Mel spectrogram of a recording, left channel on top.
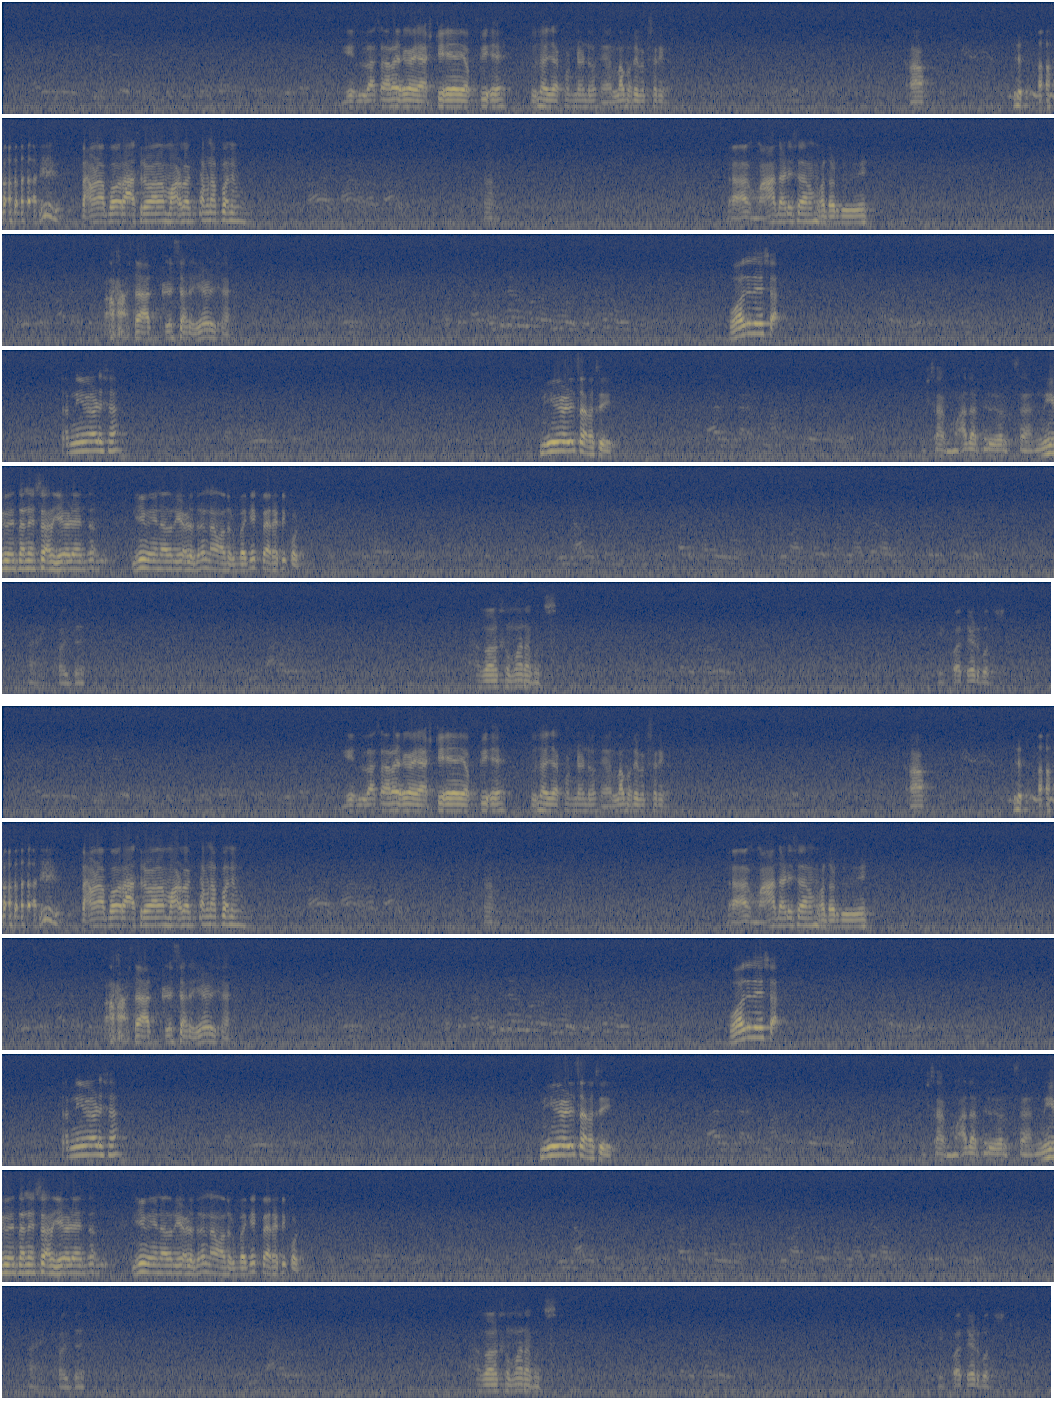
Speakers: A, on the right (about 45°); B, on the right (about 30°).
A: ಸರ್ ಈಗ ನೀವು ಪಿ ಎಸ್ ಐ ಪಿ ಬರಿ ಪಿಸ್ ಸಿ ಎಕ್ಸ್ಟ್ರಾ ಸರ್ ಬರ ಬರ್ಯದ ನೀವು ಪಿ ಎಸ್ ಐ ಎಕ್ಸಾಮ್? ಬರಲ್ವಾ
B: ಇಲ್ಲ ಸರ್ ಈಗ S D A F D A village accountant ಎಲ್ಲಾ ಬರಿಬೇಕ ಸರ್ ಈಗ.
A: ಎಲ್ಲಾನೂ ಬರತಿರಾ ಸರ್?
B: ಹಾ <unintelligible>
A: ಹಾ
B: ಶಾವಣ bore <unintelligible>
A: sir sir hello sir.
B: ಹಾ
A: ಸರ್ ಇಲ್ಲಿ ಕರೆಕ್ಟ್ ಟೈಮ್ ಮಾತಾಡಿ ಸರ್
B: ಸ ಮಾತಾಡಿ ಸರ್ ಮಾತಾಡ್ತಿದ್ವಿ
A: ಹೇಳಿ ಸರ್ ಮಾತಾಡಿ ಸರ್ ನೀಟಾಗಿ
B: ಹ ಸಾರ್ ಹೇಳಿ ಸರ್ ಹೇಳಿ ಸರ್
A: ಹ್ಮ್ ಹೇಳಿ ಸ ಸ ಸಾರ್ ಸಂವಿಧಾನ ನೀವು ಸಂವಿಧಾನ ಓದಿದ್ರ ಸ
B: ಓದಿದೀವಿ ಸರ್
A: ಸರ್ ಅದ್ರ ಬಗ್ಗೆ ಸ್ವಲ್ಪ ನಮಗೂ ಸ್ವಲ್ಪ ಹೇಳಿ ಸರ್
B: ಸರ್ ನೀವ್ ಹೇಳಿಿಸ
A: ಸರ್ ನಮ್ಗೆ ಹೆಂಗಗೆ ಗೊತ್ತ ಸರ್
B: ನೀ ಹೇಳಿ ಸಾಹಸಿ
A: ಸರ್ ಈ ಕರೆಕ್ಟ್ಾಗಿ ಮಾತಾಡ್ತೀರಿ ಏನ್ ಸರ್ ನೀವು
B: ಸರ್ ಮಾತಾಡ್ತಿದವಿವಲ್ಪ ಸರ್ ನೀವ
A: ಹ್ಮ
B: ಸರ್ ಹೇಳಿ ಅಂತಂದ್ರ ನೀವ ಏನಾದ್ರು ಹೇಳಿದ್ರೆ ನಾವವು ಅದ್ರ ಬಗ್ಗೆ ಕ್ವಾರಿಟಿ
A: ಸರ್ ಸಂ
B: ಕೊಡ್ತವಿ
A: ಸಂ ಸಂವಿಧಾನದ ಬಗ್ಗೆ ಸ್ವಲ್ಪ ನಮ್ಗೆ ಹೇಳಿ ಸರ್ ನೀವು್ ಯಾವ್ದಾವ ಕಡೆ ಕಲ್ತಿದ್ದೀರಾ ಸರಿ ಸರ್ ನೀವು ನೀವು ಸರ್ ನೀವು ಹನ್ನೆರಡು ಅನುಸೂಚಿನ್ನ ಕಲ್ತಿದರ ಸರ್
B: ಹಾ ಕಲ್ತ
A: ಸರ್ ಇದು ಭಾಗಗಳು ಸ
B: ಆಗ ಸುಮಾರ ಆಗು
A: ಹ ಸರ್ ಇಪ್ಪತ್ತೈದದು ಭಾಗನೂ ಗೊತ್ತಾ ಸರ್
B: ಇಪ್ಪತ್ತೆರಡು ಗೊತ್ತು ಸರ್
